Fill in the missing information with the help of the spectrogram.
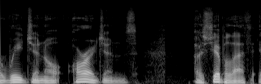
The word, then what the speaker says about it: Shibboleth: Ephraimites were not able to pronounce the sh sound, as in shoe. Their pronunciation would sound like Sibboleth.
